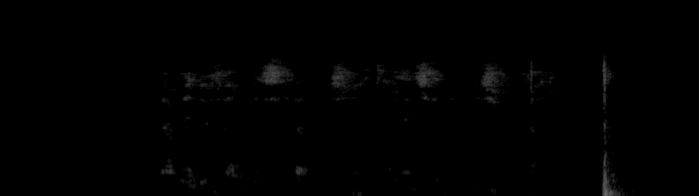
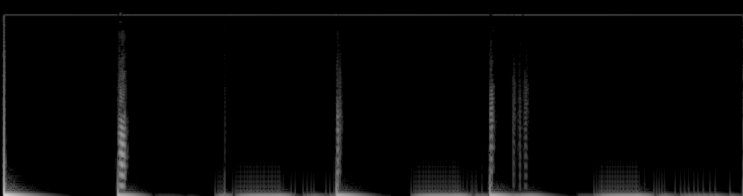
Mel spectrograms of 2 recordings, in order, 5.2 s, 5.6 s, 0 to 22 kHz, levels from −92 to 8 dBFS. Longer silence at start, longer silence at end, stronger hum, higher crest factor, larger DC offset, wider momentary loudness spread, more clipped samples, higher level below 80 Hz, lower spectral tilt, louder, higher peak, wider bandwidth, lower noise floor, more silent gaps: first, 1.2 s vs 0 s; first, 0.45 s vs 0 s; neither; about the same, 28 dB vs 24 dB; neither; second, 8 LU vs 22 LU; neither; second, -78 dBFS vs -44 dBFS; second, -2 dB/octave vs -6 dB/octave; second, -64 LUFS vs -43 LUFS; second, -40 dBFS vs -10 dBFS; second, 7 kHz vs 16.5 kHz; first, under -90 dBFS vs -66 dBFS; neither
